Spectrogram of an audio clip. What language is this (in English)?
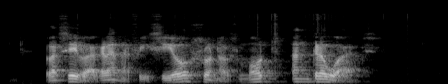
Catalan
